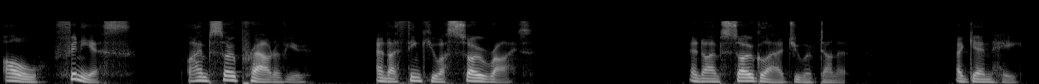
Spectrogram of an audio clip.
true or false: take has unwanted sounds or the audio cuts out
false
